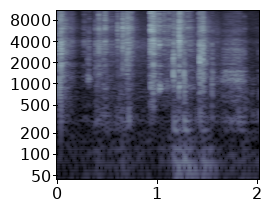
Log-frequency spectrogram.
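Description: Art supplies handled on a tabletop: a quick series of small clicks and clatters, with a few duller knocks a little past halfway.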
